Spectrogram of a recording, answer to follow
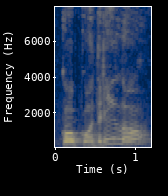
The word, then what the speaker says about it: cocodrilo: interessante aquele animal né cocodrilo é o crocodilo na língua portuguesa nós falamos cro né E lá é o Dri o r vai depois do d observem bem cebra começa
